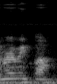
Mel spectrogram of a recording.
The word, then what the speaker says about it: Rubiplas: Yeah, Rubiplas.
